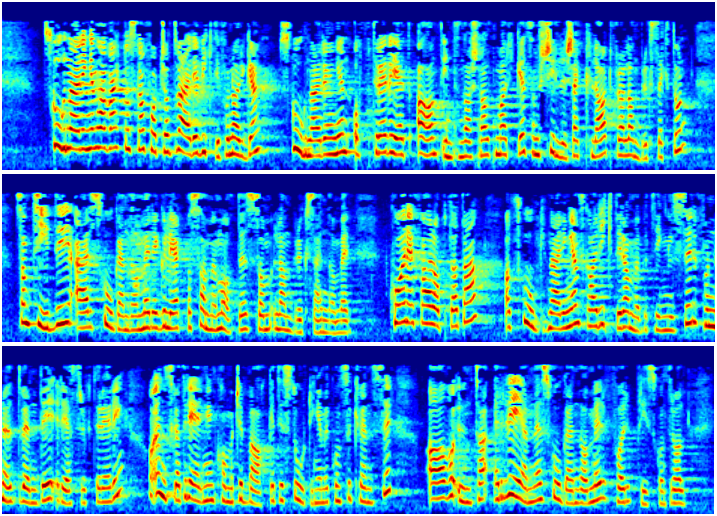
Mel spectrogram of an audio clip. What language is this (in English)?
Norwegian Bokmål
